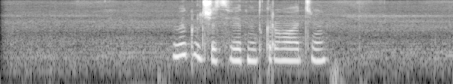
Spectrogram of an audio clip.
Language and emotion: Russian, sad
